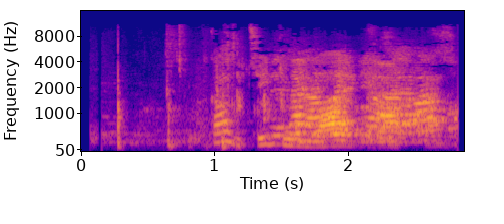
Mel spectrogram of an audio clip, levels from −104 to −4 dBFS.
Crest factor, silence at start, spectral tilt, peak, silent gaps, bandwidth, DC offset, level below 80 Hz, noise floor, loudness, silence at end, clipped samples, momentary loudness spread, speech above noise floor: 20 dB; 0.3 s; -4 dB/octave; -10 dBFS; none; 11.5 kHz; under 0.1%; -82 dBFS; -52 dBFS; -28 LUFS; 0.05 s; under 0.1%; 22 LU; 24 dB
